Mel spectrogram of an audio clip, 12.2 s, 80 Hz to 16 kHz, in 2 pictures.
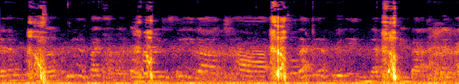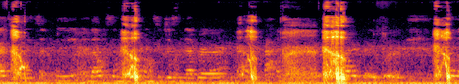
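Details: Fast, loud hiccups about every 1 to 1.5 seconds, roughly nine in twelve seconds, faint background hum; ongoing for about 30 minutes and on and off all day.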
